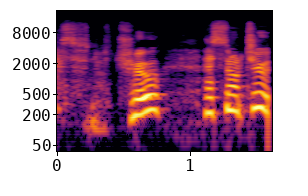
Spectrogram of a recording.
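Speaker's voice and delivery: high, angry, indignant tone, snapping back.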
